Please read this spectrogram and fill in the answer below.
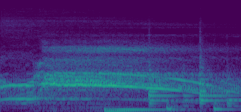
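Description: Live Javanese dance-troupe music: a long high note held for nearly two seconds, sliding down at the end, with a deep low boom coming in about a second in.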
